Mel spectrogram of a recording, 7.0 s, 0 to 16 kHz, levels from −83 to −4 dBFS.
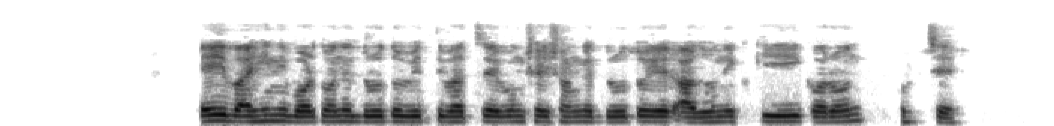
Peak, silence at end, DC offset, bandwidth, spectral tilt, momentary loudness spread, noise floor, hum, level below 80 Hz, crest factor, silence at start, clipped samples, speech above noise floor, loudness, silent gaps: -2 dBFS; 0.65 s; under 0.1%; 7.6 kHz; -7 dB/octave; 10 LU; under -90 dBFS; none; -60 dBFS; 16 dB; 1.35 s; under 0.1%; over 74 dB; -17 LUFS; none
